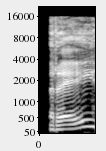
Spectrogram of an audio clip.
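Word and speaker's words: 零: Rei, her name, means zero. Note, I mean, right, they keep referring to the zero go machine, the zero number, zero unit. But typically in Japanese, zero is pronounced rei.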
